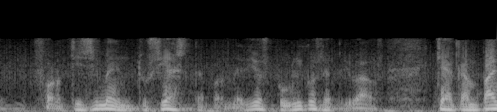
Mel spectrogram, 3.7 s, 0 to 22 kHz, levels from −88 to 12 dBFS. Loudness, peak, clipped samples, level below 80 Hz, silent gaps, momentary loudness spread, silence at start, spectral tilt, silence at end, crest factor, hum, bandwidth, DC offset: -22 LUFS; -8 dBFS; under 0.1%; -34 dBFS; none; 12 LU; 0 s; -9 dB/octave; 0 s; 14 dB; none; 5.4 kHz; 0.5%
